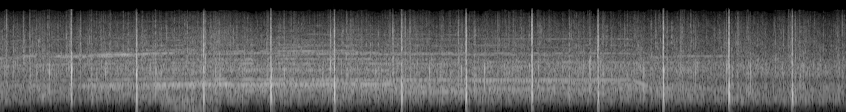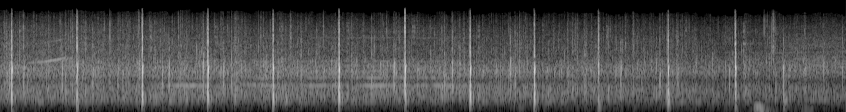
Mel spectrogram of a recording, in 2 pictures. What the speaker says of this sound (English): Let's give our loved ones a well-deserved round of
